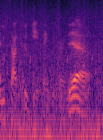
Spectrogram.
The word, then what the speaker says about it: Usatsuki: Usatsuki is what I would say. Usatsuki, thank you very much.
